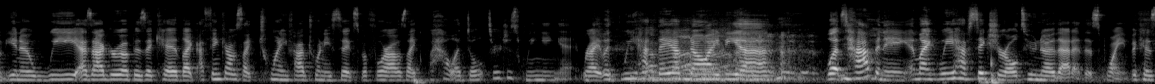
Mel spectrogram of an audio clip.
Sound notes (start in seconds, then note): 6.2 audience laughing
